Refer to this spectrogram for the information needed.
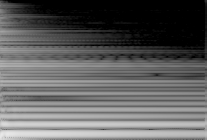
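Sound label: acoustic guitar, country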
